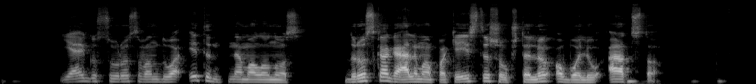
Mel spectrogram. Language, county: Lithuanian, Kaunas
